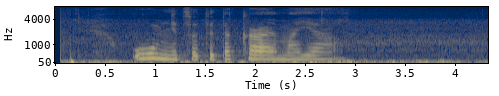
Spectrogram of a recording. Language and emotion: Russian, positive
